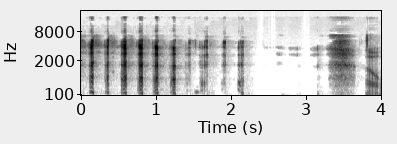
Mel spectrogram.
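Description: A person laughing: a run of short laugh pulses, about four or five a second, that fade away over the first two seconds. A breathy sound follows a little after three seconds in.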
